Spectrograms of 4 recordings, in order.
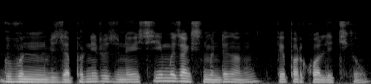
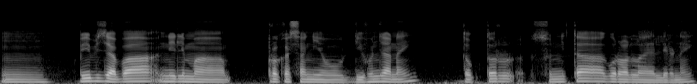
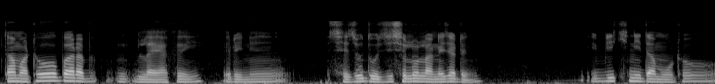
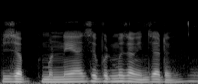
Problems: constant background noise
